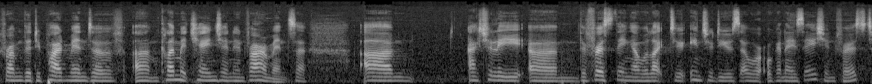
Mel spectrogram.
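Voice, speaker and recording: Noticeable background noise sits behind a woman with a fairly low pitch. She talks at a fairly quick pace in a monotone, flat intonation. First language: Thai. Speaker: government agency representative. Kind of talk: panel discussion. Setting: seminar panel in hotel.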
